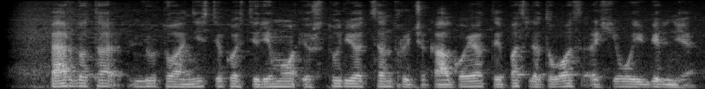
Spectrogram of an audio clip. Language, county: Lithuanian, Klaipėda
